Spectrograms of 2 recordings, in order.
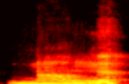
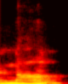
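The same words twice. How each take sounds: First: The final ng sound is pronounced clearly. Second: The final ng sound is swallowed, barely pronounced. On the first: "nang with a clear G" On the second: "you'll hear nang or nong"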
